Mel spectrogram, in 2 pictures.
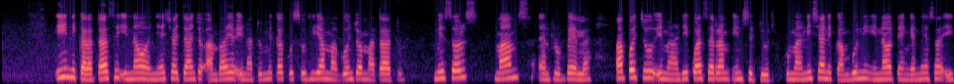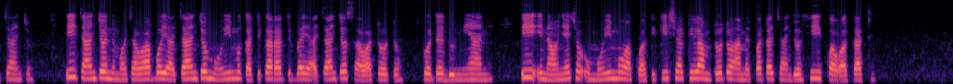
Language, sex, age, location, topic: Swahili, female, 25-35, Nakuru, health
